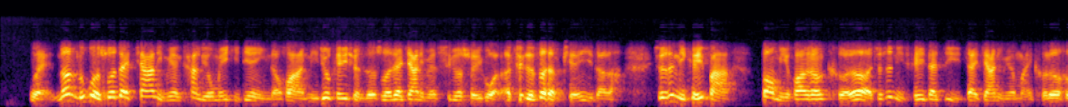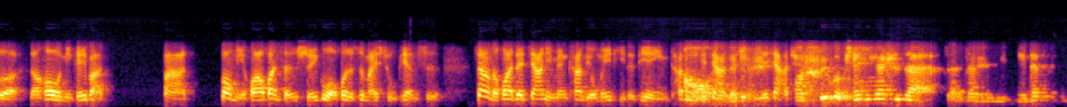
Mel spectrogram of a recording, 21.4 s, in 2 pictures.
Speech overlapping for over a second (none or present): present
